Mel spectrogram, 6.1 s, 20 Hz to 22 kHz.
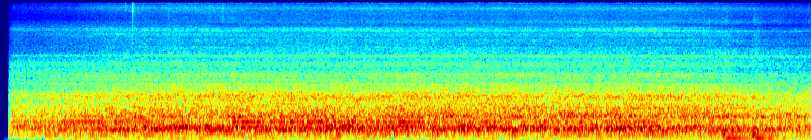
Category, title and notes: Soundscapes > Urban
voice 30-11-2025 2 tram
Tram, Rattikka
